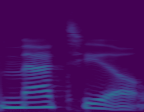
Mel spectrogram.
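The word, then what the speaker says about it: Mathilde: Yeah, but I pronounce it Mattiel, like the name Matt.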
